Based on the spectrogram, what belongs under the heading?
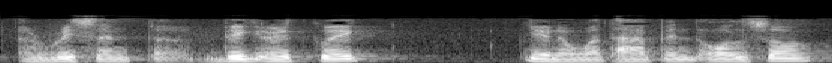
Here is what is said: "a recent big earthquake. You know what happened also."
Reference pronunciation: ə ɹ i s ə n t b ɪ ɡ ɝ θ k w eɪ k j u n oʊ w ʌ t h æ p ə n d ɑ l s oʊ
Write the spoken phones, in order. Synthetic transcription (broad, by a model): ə ɹ i s ə n t b ɪ ɡ ɝ θ k w eɪ k j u n oʊ w ʌ t h æ p ə n d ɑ l s oʊ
